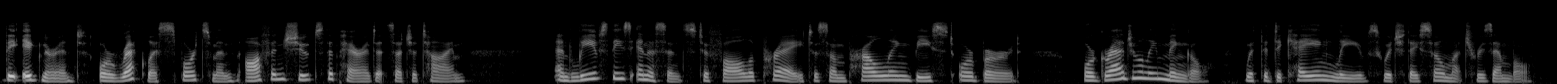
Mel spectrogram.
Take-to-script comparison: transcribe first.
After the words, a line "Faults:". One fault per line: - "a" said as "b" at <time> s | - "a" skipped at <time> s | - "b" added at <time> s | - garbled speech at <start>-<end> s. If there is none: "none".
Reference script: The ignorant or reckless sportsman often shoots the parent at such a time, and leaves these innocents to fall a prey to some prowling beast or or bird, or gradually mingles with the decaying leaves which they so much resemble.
The ignorant or reckless sportsman often shoots the parent at such a time, and leaves these innocents to fall a prey to some prowling beast or bird, or gradually mingle with the decaying leaves which they so much resemble.
Faults:
- "or" skipped at 9.7 s
- "mingles" said as "mingle" at 11.6 s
